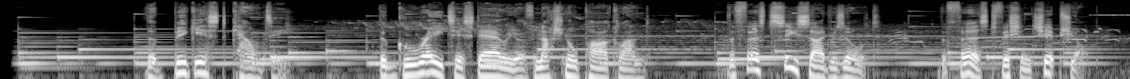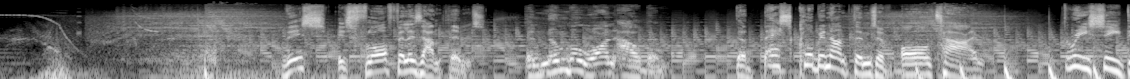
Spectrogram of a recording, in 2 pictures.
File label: Commercial Reel; Native Accent; Yorkshire; Expressive and Versatile; 20-30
